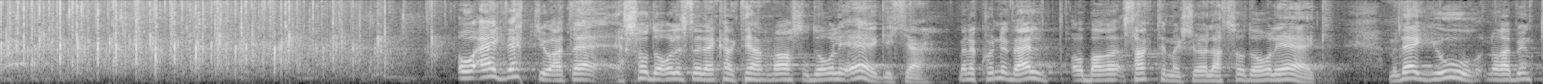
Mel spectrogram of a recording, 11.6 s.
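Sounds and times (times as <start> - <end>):
audience applause: 0.0 - 3.4
speech: 3.4 - 11.5.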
